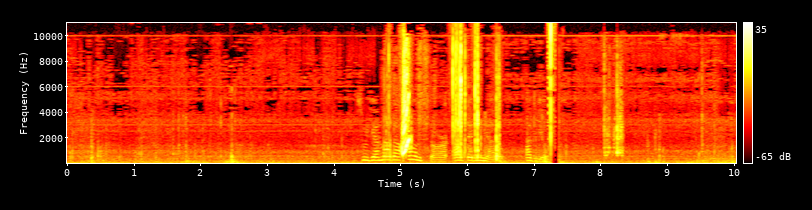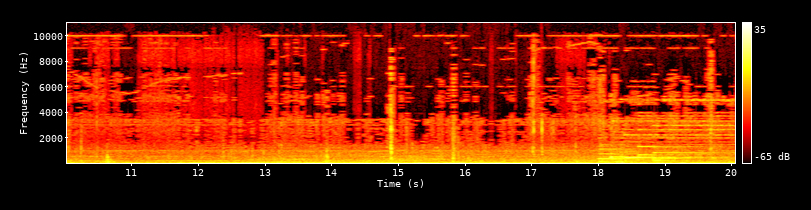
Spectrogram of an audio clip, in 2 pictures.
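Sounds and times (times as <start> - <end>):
car engine and tyres on wet road: 0.0 - 18.0.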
